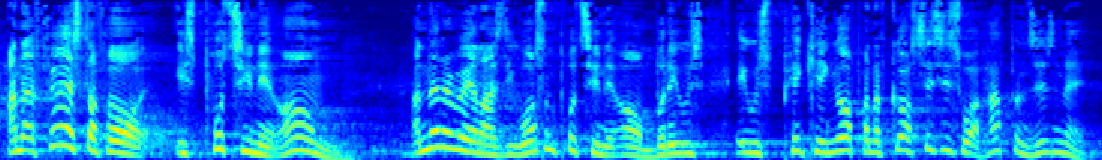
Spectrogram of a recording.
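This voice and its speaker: Preacher in an echoey hall. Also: male voice, high-pitched, sing-song. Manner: halting, repeats words and phrases. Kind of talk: church sermon, conversational. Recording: echoey hall with long reverb.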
